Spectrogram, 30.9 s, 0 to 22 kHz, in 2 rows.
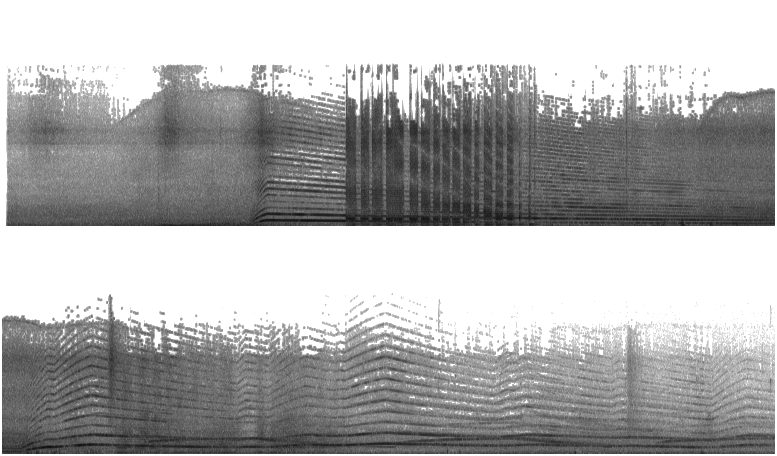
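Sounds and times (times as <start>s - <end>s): fire engine siren wailing: 4.8s - 30.9s.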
